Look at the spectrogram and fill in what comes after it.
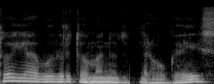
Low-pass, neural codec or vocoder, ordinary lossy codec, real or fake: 14.4 kHz; none; Opus, 24 kbps; real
